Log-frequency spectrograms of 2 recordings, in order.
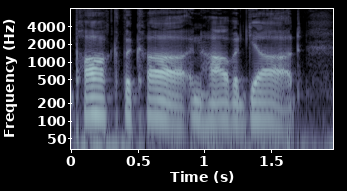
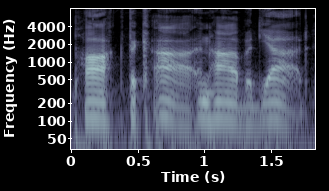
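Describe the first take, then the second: First: It is said in a British accent. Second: It is said in a Boston accent. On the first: "if you listen to British English" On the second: "which is not a very far leap to"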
